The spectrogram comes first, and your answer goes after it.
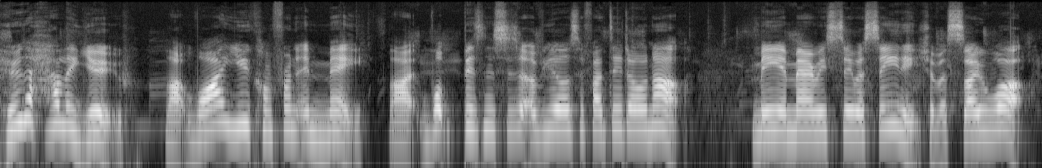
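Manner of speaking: high, loud, affronted comeback; indignant retort. Acted. Brandon confronted over Mary Sue's pregnancy, indignant.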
